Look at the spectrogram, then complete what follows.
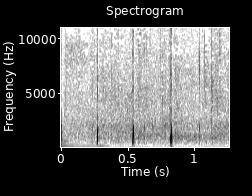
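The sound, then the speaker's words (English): Three sharp, evenly spaced hand claps ring out, followed by a fainter fourth, a sparse start of a church audience clapping for its own generosity in giving, with no voices over it. “The generosity that was demonstrated, we'll clap for that.”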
